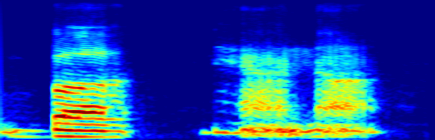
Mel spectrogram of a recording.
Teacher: both the first A and the last A in the word banana have the schwa.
